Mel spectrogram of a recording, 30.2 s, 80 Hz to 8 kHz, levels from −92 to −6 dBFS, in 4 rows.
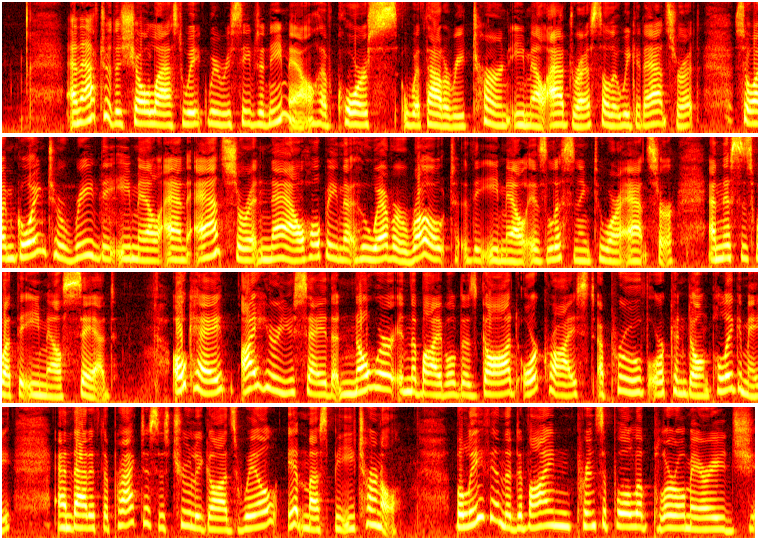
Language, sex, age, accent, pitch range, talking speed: English, female, 50-69, American, 210-265 Hz, 180 wpm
